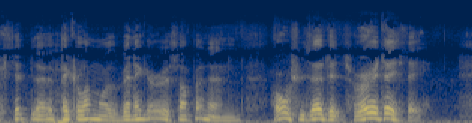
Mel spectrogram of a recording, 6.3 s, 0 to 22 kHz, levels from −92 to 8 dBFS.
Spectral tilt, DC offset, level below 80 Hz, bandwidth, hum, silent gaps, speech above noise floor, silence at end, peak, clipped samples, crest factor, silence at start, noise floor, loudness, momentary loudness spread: -8.5 dB/octave; under 0.1%; -40 dBFS; 9.2 kHz; none; none; 26 dB; 0 s; -6 dBFS; under 0.1%; 18 dB; 0 s; -49 dBFS; -24 LUFS; 15 LU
